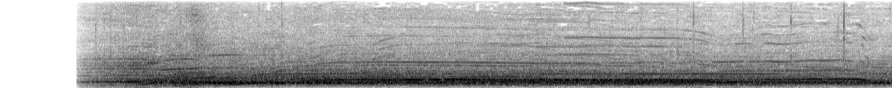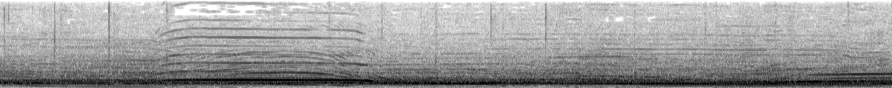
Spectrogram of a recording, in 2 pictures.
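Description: An orchestra plays loudly through loudspeakers.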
